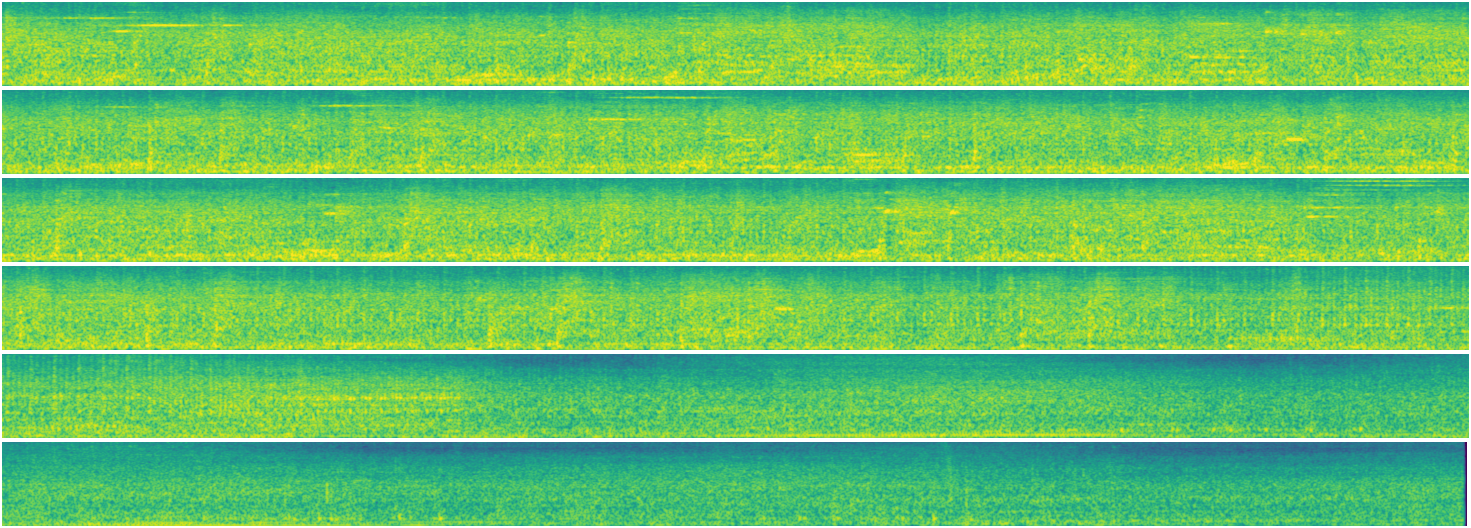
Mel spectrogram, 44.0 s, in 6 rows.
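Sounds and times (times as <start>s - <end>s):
high wheel squeal: 0.0s - 2.8s, 5.4s - 11.8s, 20.5s - 22.1s
freight train wagons rolling: 0.0s - 42.4s
car engines and tyres: 21.2s - 44.0s.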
